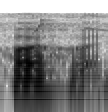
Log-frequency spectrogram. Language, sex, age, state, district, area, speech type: Assamese, male, 30-45, Assam, Charaideo, rural, spontaneous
